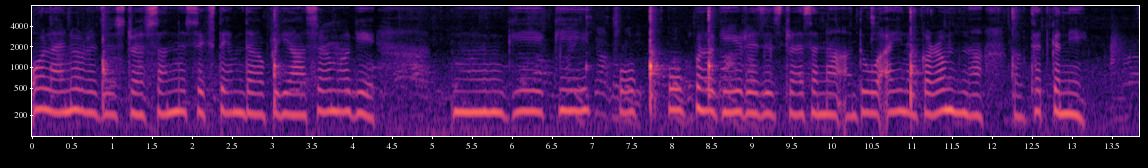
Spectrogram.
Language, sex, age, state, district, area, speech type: Manipuri, female, 30-45, Manipur, Kangpokpi, urban, read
